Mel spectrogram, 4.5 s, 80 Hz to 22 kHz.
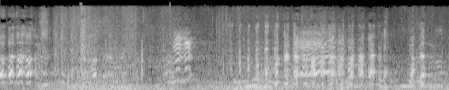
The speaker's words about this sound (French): garde une dizaine de bœufs et de chèvres devant sa cour. Il a l'habitude de conduire son troupeau de 800 têtes au Togo à la recherche de pâturage.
